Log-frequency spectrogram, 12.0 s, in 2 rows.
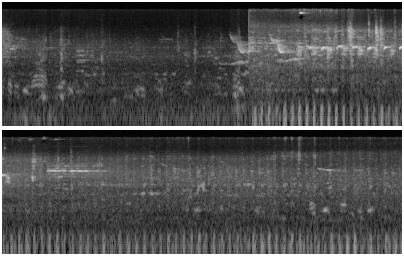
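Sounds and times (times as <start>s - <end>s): small engine running: 3.7s - 12.0s.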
